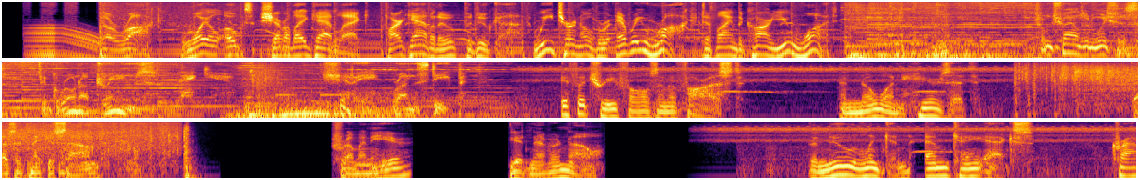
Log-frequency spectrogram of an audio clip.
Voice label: Automotive VO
